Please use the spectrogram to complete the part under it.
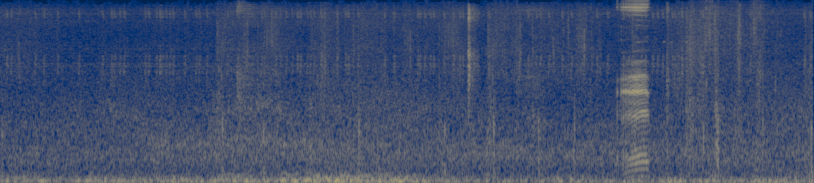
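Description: Wind blows steadily with a low rumble.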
